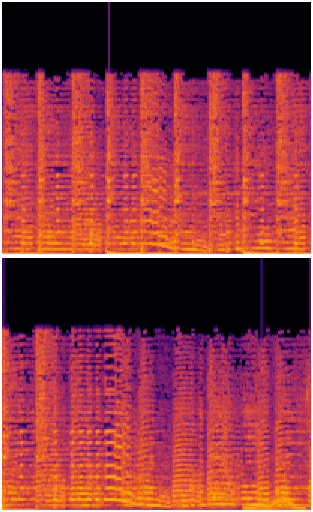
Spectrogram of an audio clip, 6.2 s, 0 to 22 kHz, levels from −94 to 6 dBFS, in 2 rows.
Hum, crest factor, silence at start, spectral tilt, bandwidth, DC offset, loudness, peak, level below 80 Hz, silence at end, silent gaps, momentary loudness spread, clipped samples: none; 12 dB; 0 s; -2.5 dB/octave; 16.5 kHz; under 0.1%; -12 LUFS; 0 dBFS; -18 dBFS; 0 s; none; 4 LU; under 0.1%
